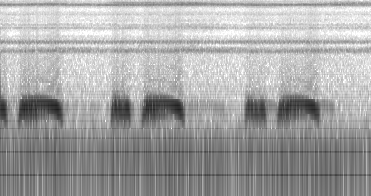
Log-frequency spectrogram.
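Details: Cooing from a trained tekukur tested against wild doves: three paired phrases, each a brief low coo then a drawn-out coo that falls slightly at the end, spaced over a second apart.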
